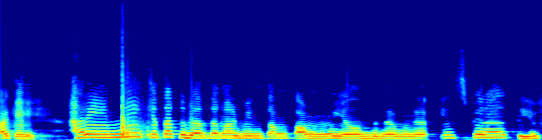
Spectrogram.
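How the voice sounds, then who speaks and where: The speech moves at a fairly quick pace with very even loudness. Music plays in the background. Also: woman, high pitch for a woman, lively intonation. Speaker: podcast host. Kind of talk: podcast interview host.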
